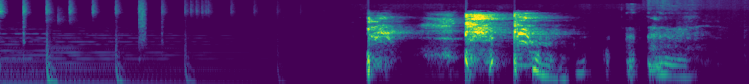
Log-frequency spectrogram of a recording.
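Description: A few fading chime-like notes give way to silence, then a loud coughing fit: several harsh hacking coughs followed by quicker, shorter coughs and throat clearing.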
